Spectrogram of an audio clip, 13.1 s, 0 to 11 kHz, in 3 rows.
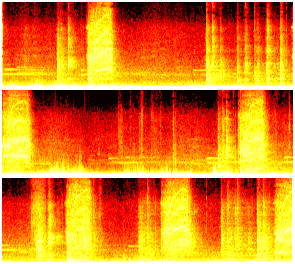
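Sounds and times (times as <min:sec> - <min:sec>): wind buffeting microphone: 0:00.0 - 0:13.0
cordless power driver whining: 0:01.2 - 0:01.8, 0:04.2 - 0:05.0, 0:10.9 - 0:13.0.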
